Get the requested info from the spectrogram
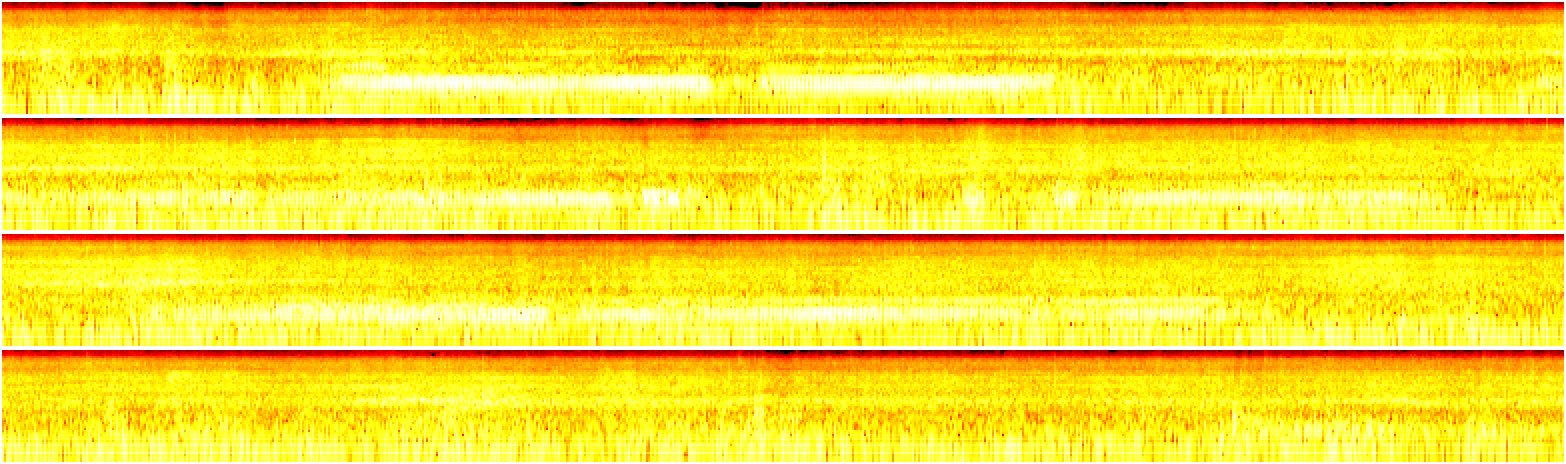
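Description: Dirt bike engine on an enduro trail ride, picking up revs and backing off in four bursts of a few seconds each, over steady wind rumble on a helmet-mounted microphone.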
